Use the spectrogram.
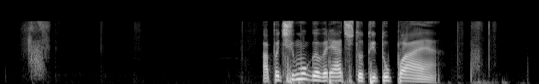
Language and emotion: Russian, angry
